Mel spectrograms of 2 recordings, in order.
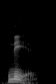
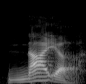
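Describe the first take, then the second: First: The name is said like the actress's name Nia. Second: The name is said unlike the actress's name Nia. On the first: The speaker calls it right. "like Nia Long" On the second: The speaker calls it wrong. "I want to make sure I'm pronouncing her name right"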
